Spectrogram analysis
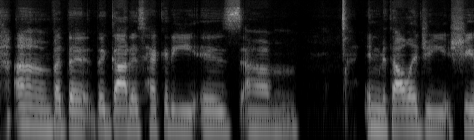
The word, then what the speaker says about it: Hecate: she's alluring she's mysterious this is goddess um hecatey which is spelled like he Kate um but the the goddess hecatee is um in mythology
